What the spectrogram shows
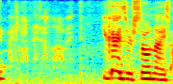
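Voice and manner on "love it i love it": soft grateful whisper. Real, not acted. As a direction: whisper it tenderly. Whispered gratitude.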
